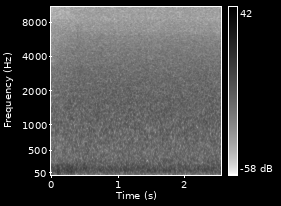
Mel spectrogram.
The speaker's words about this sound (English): Why not just listen to the sound of the waves? Right? Pretty good, right? Fucking waves. Fucking relaxing, isn't it? So listen to them. Oh, fuck yeah. Relaxing.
